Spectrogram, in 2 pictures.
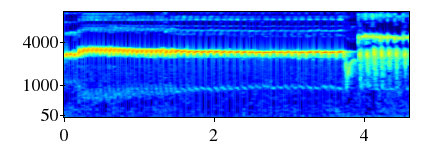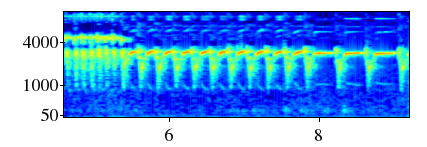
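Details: Canary of world-champion class: a long steady trill, a buzzy higher-pitched passage, then rhythmic repeated downward-sweeping notes about two per second.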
